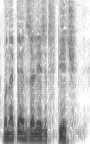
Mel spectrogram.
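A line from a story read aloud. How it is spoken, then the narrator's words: Good-natured cheerful teasing. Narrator (Russian): Моя молодка сказала добродушно и весело подтрунивая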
